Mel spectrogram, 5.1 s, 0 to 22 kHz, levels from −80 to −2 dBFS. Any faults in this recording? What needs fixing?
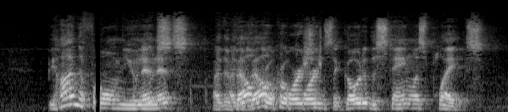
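A gap at a join of encoded pieces opens from 0.95 to 1.00 s, about 55 ms long. The pieces were encoded separately and joined untrimmed. Encoder start delay and last-frame padding stay in. The sound resumes where it stopped. Trim each piece's delay and padding before joining, or encode in one pass.

A doubled audio track runs from 1.33 to 3.21 s. A full-band copy trails by roughly 150 ms, at about the same level. It has no decay or room colour. It starts and stops abruptly. The likely cause is a second, slower capture path or an edit holding two out-of-step copies. Use a single capture path and check edits for overlapping copies.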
